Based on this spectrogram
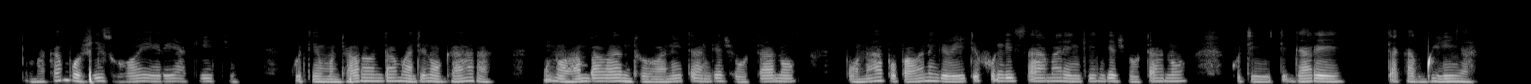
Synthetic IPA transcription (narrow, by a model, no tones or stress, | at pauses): makambo̞ʐizwaojeɾe̞jakiːtʰi | kutimudʱaɾondamwandino̞ɡʱaɾa | muno̞ɦambaʋantʰuʋano̞itaŋɡe̞ʐe̞utano̞ | ponapo̞paʋane̞ŋɡe̞ʋeitifṵndisa̰maɾeŋɡeŋɡe̞ʐe̞utano̞kutitiɡʱaɾe̞ | ta̰kaɡʱwiːɲa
